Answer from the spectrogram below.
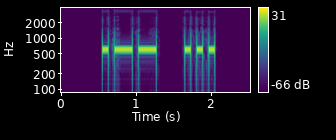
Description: Morse code, heard as a keyed tone, about 15 wpm, spaced as for 12 wpm, 600 Hz. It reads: WS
